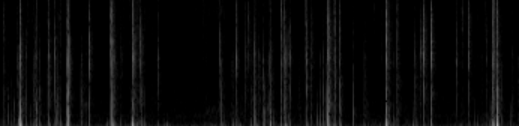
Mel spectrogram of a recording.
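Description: A single thin, crumpled sheet of brown kraft paper is held in both hands and squeezed and crinkled with the fingertips and thumbs. Dense, dry crackles and crinkles come in bursts with broadband snaps and almost no ring. There is a brief quieter pause around the middle.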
